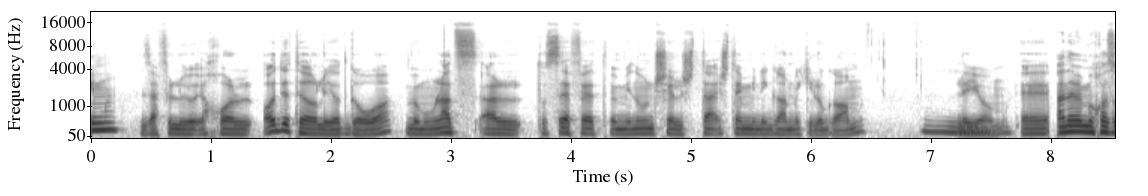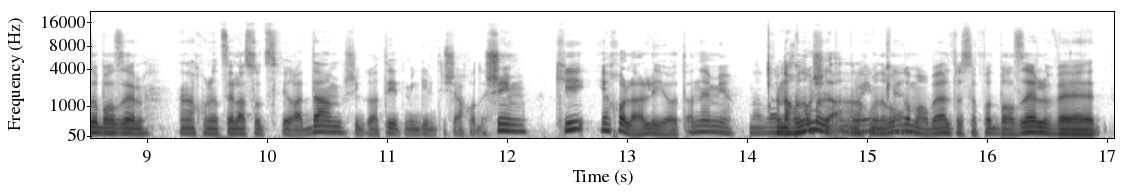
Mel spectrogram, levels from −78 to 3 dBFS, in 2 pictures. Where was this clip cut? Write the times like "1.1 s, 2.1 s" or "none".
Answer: 8.0 s, 12.3 s, 14.0 s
